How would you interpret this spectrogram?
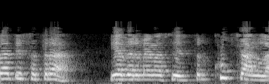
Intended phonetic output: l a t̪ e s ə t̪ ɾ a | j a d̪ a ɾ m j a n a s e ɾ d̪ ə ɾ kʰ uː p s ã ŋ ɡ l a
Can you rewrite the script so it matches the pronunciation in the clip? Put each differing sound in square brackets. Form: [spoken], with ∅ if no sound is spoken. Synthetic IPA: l a t̪ e s ə t̪ ɾ a | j a d̪ [ə] ɾ m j a n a s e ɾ [t̪] ə ɾ kʰ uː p [t͡s] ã ŋ ɡ l a

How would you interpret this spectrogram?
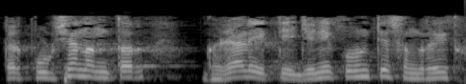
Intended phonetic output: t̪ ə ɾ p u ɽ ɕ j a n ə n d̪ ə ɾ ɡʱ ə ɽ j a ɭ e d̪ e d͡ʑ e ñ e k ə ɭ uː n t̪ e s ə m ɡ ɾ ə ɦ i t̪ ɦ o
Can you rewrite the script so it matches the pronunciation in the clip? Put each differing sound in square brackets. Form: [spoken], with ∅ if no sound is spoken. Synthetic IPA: t̪ ə ɾ p u ɽ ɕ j a n ə n [t̪] ə ɾ ɡʱ ə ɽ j a ɭ e [t̪] e d͡ʑ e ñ e k ə [ɾ] uː n t̪ e s ə [ŋ] ɡ ɾ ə ɦ i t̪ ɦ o

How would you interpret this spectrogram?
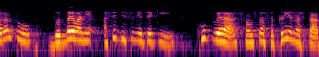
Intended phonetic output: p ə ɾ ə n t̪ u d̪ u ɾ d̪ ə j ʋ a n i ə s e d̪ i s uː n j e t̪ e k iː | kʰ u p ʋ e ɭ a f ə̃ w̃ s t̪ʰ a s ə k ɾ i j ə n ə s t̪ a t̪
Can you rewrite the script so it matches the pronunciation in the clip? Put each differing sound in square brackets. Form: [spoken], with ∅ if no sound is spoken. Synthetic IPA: p ə ɾ ə n t̪ u d̪ u ɾ d̪ ə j ʋ a n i ə s e d̪ i s uː n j e t̪ e k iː | kʰ [uː] p ʋ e ɭ a [s] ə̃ w̃ s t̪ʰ a s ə k ɾ i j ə n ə s t̪ a t̪

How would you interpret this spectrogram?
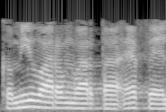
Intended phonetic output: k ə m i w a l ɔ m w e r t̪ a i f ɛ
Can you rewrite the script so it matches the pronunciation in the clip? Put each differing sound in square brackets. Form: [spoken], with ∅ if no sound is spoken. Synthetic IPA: k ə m i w a [ɾ] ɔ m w [a] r t̪ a [ɛ] f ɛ

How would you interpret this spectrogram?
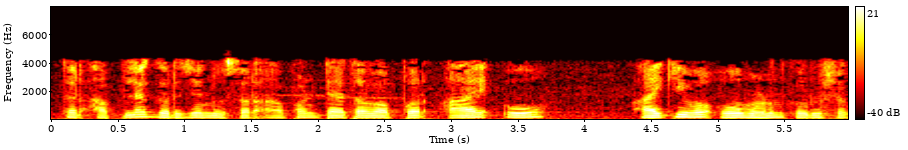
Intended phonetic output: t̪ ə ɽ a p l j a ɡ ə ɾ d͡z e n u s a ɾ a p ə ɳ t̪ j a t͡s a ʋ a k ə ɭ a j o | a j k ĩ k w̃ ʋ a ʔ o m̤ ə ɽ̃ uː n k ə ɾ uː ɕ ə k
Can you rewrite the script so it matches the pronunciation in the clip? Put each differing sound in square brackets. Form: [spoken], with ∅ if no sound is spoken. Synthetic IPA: t̪ ə [ɾ] a p l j a ɡ ə ɾ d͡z e n u s a ɾ a p ə ɳ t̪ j a t͡s a ʋ a [p] ə [ɾ] a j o | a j k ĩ [∅] w̃ ʋ a ʔ o m̤ ə ɽ̃ uː n k ə ɾ uː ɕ ə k

